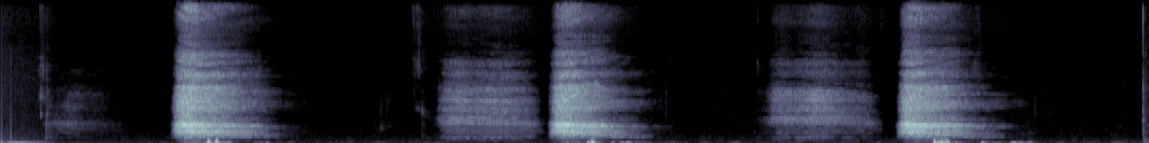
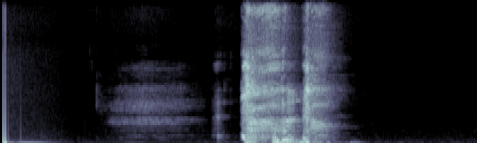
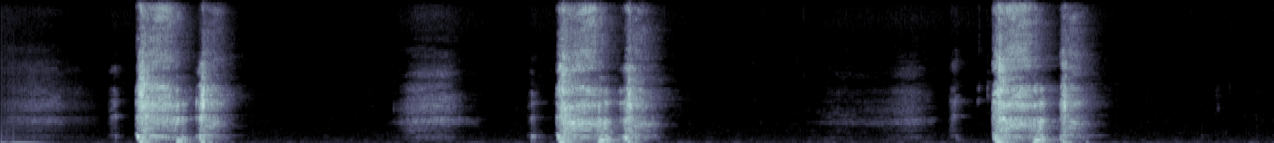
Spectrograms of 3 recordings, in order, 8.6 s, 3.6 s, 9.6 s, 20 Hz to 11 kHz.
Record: {"exhalation_length": "8.6 s", "exhalation_amplitude": 5666, "exhalation_signal_mean_std_ratio": 0.37, "cough_length": "3.6 s", "cough_amplitude": 12206, "cough_signal_mean_std_ratio": 0.36, "three_cough_length": "9.6 s", "three_cough_amplitude": 17701, "three_cough_signal_mean_std_ratio": 0.34, "survey_phase": "beta (2021-08-13 to 2022-03-07)", "age": "18-44", "gender": "Female", "wearing_mask": "No", "symptom_none": true, "smoker_status": "Never smoked", "respiratory_condition_asthma": false, "respiratory_condition_other": false, "recruitment_source": "REACT", "submission_delay": "4 days", "covid_test_result": "Negative", "covid_test_method": "RT-qPCR", "influenza_a_test_result": "Negative", "influenza_b_test_result": "Negative"}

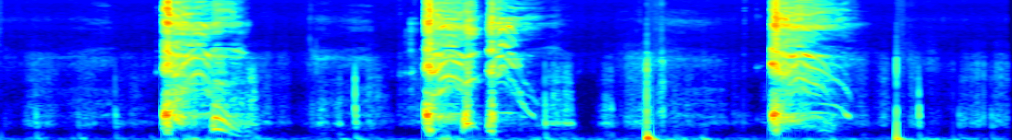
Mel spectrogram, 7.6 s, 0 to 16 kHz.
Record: {"three_cough_length": "7.6 s", "three_cough_amplitude": 22542, "three_cough_signal_mean_std_ratio": 0.27, "survey_phase": "beta (2021-08-13 to 2022-03-07)", "age": "45-64", "gender": "Female", "wearing_mask": "No", "symptom_none": true, "smoker_status": "Ex-smoker", "respiratory_condition_asthma": false, "respiratory_condition_other": false, "recruitment_source": "REACT", "submission_delay": "3 days", "covid_test_result": "Negative", "covid_test_method": "RT-qPCR"}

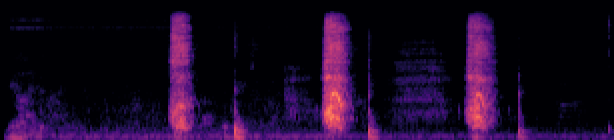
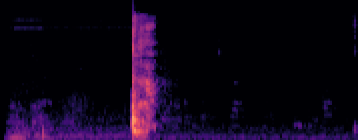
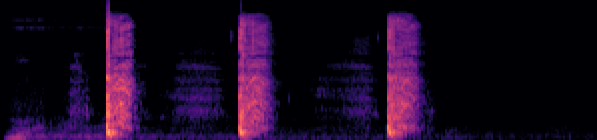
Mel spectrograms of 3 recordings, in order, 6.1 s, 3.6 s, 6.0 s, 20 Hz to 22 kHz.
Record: {"exhalation_length": "6.1 s", "exhalation_amplitude": 25796, "exhalation_signal_mean_std_ratio": 0.26, "cough_length": "3.6 s", "cough_amplitude": 32768, "cough_signal_mean_std_ratio": 0.17, "three_cough_length": "6.0 s", "three_cough_amplitude": 32768, "three_cough_signal_mean_std_ratio": 0.22, "survey_phase": "beta (2021-08-13 to 2022-03-07)", "age": "45-64", "gender": "Male", "wearing_mask": "No", "symptom_none": true, "symptom_onset": "6 days", "smoker_status": "Ex-smoker", "respiratory_condition_asthma": false, "respiratory_condition_other": false, "recruitment_source": "REACT", "submission_delay": "1 day", "covid_test_result": "Negative", "covid_test_method": "RT-qPCR", "influenza_a_test_result": "Unknown/Void", "influenza_b_test_result": "Unknown/Void"}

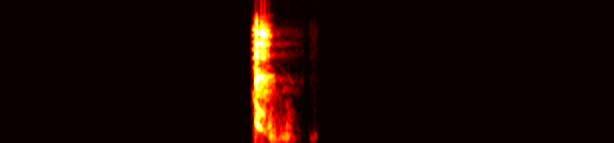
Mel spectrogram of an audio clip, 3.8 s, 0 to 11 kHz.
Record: {"cough_length": "3.8 s", "cough_amplitude": 28110, "cough_signal_mean_std_ratio": 0.12, "survey_phase": "beta (2021-08-13 to 2022-03-07)", "age": "18-44", "gender": "Female", "wearing_mask": "No", "symptom_none": true, "smoker_status": "Current smoker (e-cigarettes or vapes only)", "respiratory_condition_asthma": true, "respiratory_condition_other": false, "recruitment_source": "Test and Trace", "submission_delay": "1 day", "covid_test_result": "Negative", "covid_test_method": "RT-qPCR"}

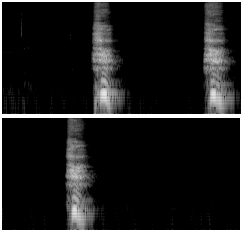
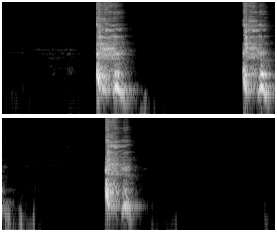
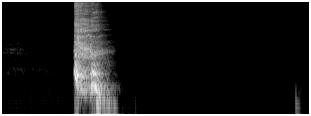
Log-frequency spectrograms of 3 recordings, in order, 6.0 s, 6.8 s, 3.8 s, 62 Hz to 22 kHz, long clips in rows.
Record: {"exhalation_length": "6.0 s", "exhalation_amplitude": 20533, "exhalation_signal_mean_std_ratio": 0.27, "three_cough_length": "6.8 s", "three_cough_amplitude": 32767, "three_cough_signal_mean_std_ratio": 0.29, "cough_length": "3.8 s", "cough_amplitude": 32768, "cough_signal_mean_std_ratio": 0.24, "survey_phase": "alpha (2021-03-01 to 2021-08-12)", "age": "45-64", "gender": "Female", "wearing_mask": "No", "symptom_none": true, "smoker_status": "Ex-smoker", "respiratory_condition_asthma": false, "respiratory_condition_other": false, "recruitment_source": "REACT", "submission_delay": "3 days", "covid_test_result": "Negative", "covid_test_method": "RT-qPCR"}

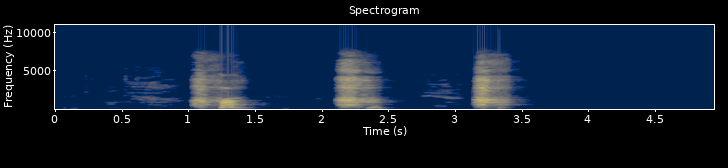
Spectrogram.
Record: {"exhalation_length": "4.9 s", "exhalation_amplitude": 27384, "exhalation_signal_mean_std_ratio": 0.26, "survey_phase": "alpha (2021-03-01 to 2021-08-12)", "age": "45-64", "gender": "Female", "wearing_mask": "No", "symptom_fatigue": true, "symptom_onset": "13 days", "smoker_status": "Never smoked", "respiratory_condition_asthma": false, "respiratory_condition_other": false, "recruitment_source": "REACT", "submission_delay": "2 days", "covid_test_result": "Negative", "covid_test_method": "RT-qPCR"}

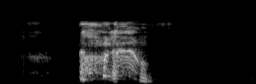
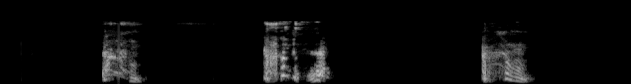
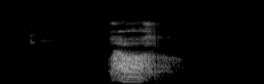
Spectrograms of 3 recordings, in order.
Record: {"cough_length": "2.6 s", "cough_amplitude": 20608, "cough_signal_mean_std_ratio": 0.41, "three_cough_length": "6.3 s", "three_cough_amplitude": 18302, "three_cough_signal_mean_std_ratio": 0.31, "exhalation_length": "2.6 s", "exhalation_amplitude": 6629, "exhalation_signal_mean_std_ratio": 0.33, "survey_phase": "alpha (2021-03-01 to 2021-08-12)", "age": "45-64", "gender": "Male", "wearing_mask": "No", "symptom_cough_any": true, "symptom_new_continuous_cough": true, "symptom_shortness_of_breath": true, "symptom_fatigue": true, "symptom_headache": true, "symptom_onset": "2 days", "smoker_status": "Ex-smoker", "respiratory_condition_asthma": false, "respiratory_condition_other": false, "recruitment_source": "Test and Trace", "submission_delay": "2 days", "covid_test_result": "Positive", "covid_test_method": "RT-qPCR", "covid_ct_value": 27.3, "covid_ct_gene": "ORF1ab gene", "covid_ct_mean": 28.1, "covid_viral_load": "620 copies/ml", "covid_viral_load_category": "Minimal viral load (< 10K copies/ml)"}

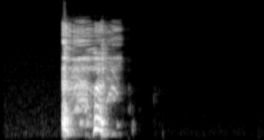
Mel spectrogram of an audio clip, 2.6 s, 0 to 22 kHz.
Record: {"cough_length": "2.6 s", "cough_amplitude": 32514, "cough_signal_mean_std_ratio": 0.29, "survey_phase": "beta (2021-08-13 to 2022-03-07)", "age": "18-44", "gender": "Female", "wearing_mask": "No", "symptom_cough_any": true, "symptom_new_continuous_cough": true, "symptom_runny_or_blocked_nose": true, "symptom_shortness_of_breath": true, "symptom_diarrhoea": true, "symptom_fatigue": true, "symptom_headache": true, "symptom_onset": "4 days", "smoker_status": "Never smoked", "respiratory_condition_asthma": false, "respiratory_condition_other": false, "recruitment_source": "Test and Trace", "submission_delay": "2 days", "covid_test_result": "Positive", "covid_test_method": "RT-qPCR", "covid_ct_value": 20.4, "covid_ct_gene": "ORF1ab gene"}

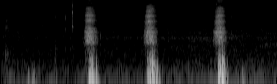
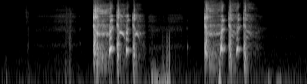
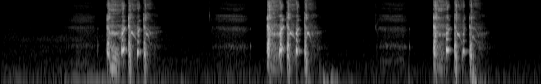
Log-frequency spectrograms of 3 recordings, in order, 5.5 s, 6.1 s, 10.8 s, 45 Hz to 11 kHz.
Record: {"exhalation_length": "5.5 s", "exhalation_amplitude": 3543, "exhalation_signal_mean_std_ratio": 0.29, "cough_length": "6.1 s", "cough_amplitude": 13090, "cough_signal_mean_std_ratio": 0.35, "three_cough_length": "10.8 s", "three_cough_amplitude": 8449, "three_cough_signal_mean_std_ratio": 0.32, "survey_phase": "beta (2021-08-13 to 2022-03-07)", "age": "18-44", "gender": "Female", "wearing_mask": "No", "symptom_cough_any": true, "symptom_runny_or_blocked_nose": true, "symptom_shortness_of_breath": true, "symptom_sore_throat": true, "symptom_fatigue": true, "symptom_change_to_sense_of_smell_or_taste": true, "symptom_other": true, "symptom_onset": "2 days", "smoker_status": "Prefer not to say", "respiratory_condition_asthma": false, "respiratory_condition_other": false, "recruitment_source": "Test and Trace", "submission_delay": "1 day", "covid_test_result": "Positive", "covid_test_method": "RT-qPCR", "covid_ct_value": 19.2, "covid_ct_gene": "ORF1ab gene"}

